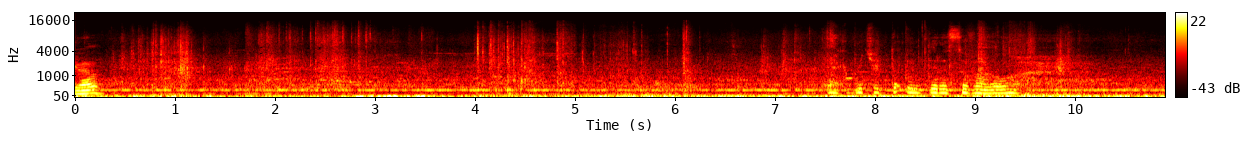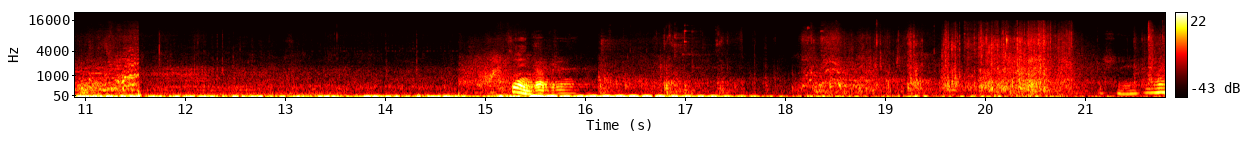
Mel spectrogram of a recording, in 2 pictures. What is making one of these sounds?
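A foil-lined bag crinkles and rustles as hands pack it.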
